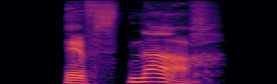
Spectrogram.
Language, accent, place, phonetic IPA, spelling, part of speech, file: German, Germany, Berlin, [ˌɛfst ˈnaːx], äffst nach, verb, De-äffst nach.ogg
- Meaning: second-person singular present of nachäffen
